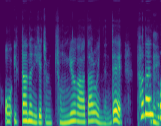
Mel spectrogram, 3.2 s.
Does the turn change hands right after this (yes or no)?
no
